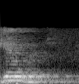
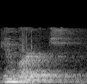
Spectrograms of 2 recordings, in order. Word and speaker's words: Gilbert: You know, like, my name is Gilbert. But if you pronounce it Gilbert, it would sound funny to me.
